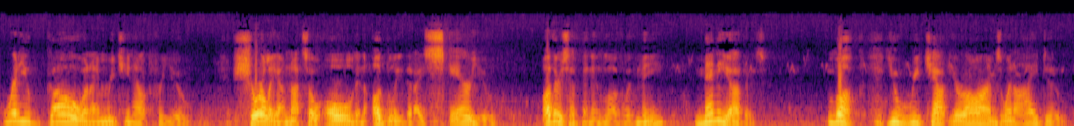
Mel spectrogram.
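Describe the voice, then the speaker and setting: A man's voice: mid-range voice, very animated, unhurried, mellow, slightly rough. An actor playing an anguished young man in love with his own reflection, pleading in an impassioned, declamatory way. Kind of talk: radio drama acting. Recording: dull lo-fi recording.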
